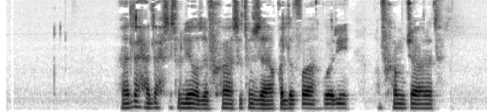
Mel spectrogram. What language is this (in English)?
Kabardian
